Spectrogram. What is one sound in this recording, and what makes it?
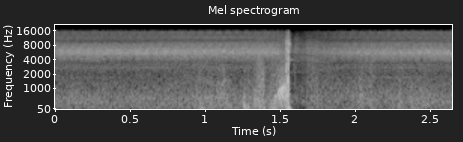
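A golf club whooshes and strikes a ball with a sharp crack.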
